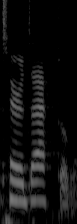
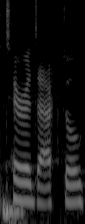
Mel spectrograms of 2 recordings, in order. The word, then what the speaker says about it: pterodactyl: from here for cheese why can't you hear a pterodactyl go to the bathroom i refuse to give that a dignified answer because the p is silent god yeah i know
